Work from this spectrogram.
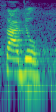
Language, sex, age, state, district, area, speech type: Sindhi, female, 18-30, Madhya Pradesh, Katni, rural, read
